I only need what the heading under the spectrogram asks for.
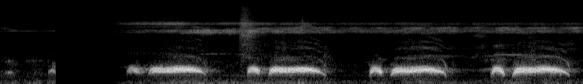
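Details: Spotted dove decoy for luring, kept in Ba Vì, Hanoi, Vietnam; a repeated phrase of a short grace note followed by a long, even coo that drops off at the end, given about every 1.2 seconds, with a high electronic whine.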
